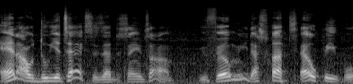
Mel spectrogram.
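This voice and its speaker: Noticeable background noise accompanies a man who talks very fast. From US Northeast, Harlem, New York. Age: 20s. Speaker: rapper. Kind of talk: interview.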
